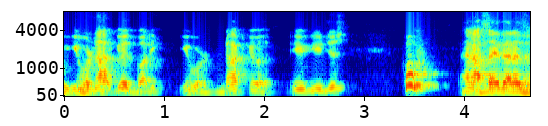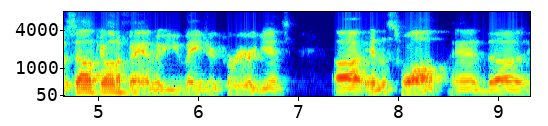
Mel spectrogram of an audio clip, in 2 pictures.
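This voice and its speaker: A man talking casual sports as a guest over the phone, rambling and interrupting himself. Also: on the low side. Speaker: radio host as call-in guest. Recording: muffled phone line.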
